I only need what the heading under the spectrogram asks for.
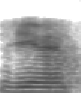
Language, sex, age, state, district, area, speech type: Hindi, male, 18-30, Madhya Pradesh, Hoshangabad, urban, conversation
